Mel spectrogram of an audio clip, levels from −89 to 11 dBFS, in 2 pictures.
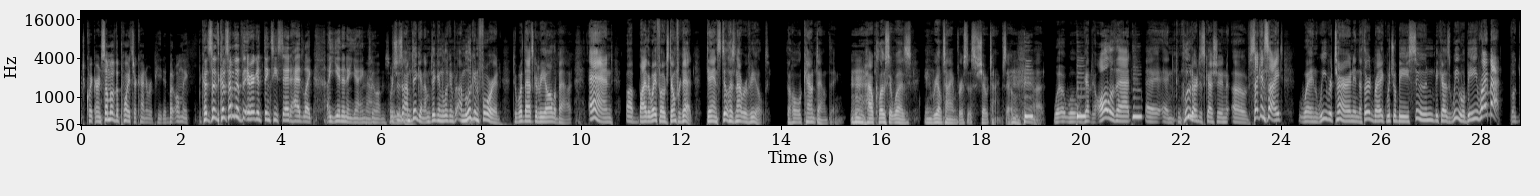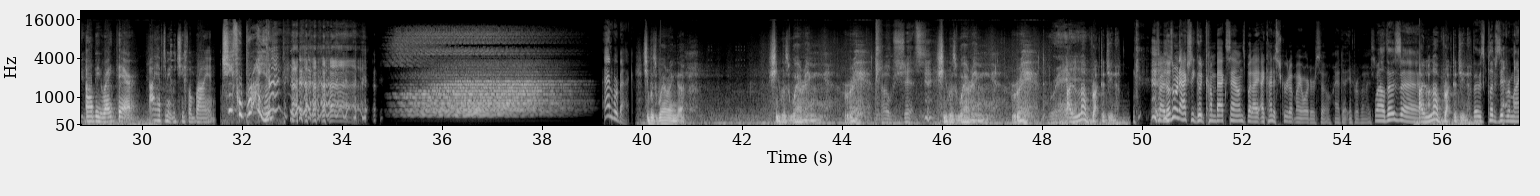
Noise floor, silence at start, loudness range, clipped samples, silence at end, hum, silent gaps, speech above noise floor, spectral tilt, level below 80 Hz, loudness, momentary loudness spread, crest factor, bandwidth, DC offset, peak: -54 dBFS; 0 s; 4 LU; under 0.1%; 0 s; none; 13.81-14.09 s, 15.29-15.36 s, 19.31-19.43 s, 28.46-28.55 s; 34 dB; -4.5 dB/octave; -46 dBFS; -19 LUFS; 15 LU; 18 dB; 16.5 kHz; under 0.1%; -2 dBFS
